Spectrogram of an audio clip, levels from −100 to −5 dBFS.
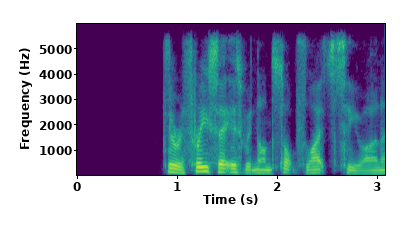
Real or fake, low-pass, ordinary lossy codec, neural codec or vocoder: fake; 5.4 kHz; Opus, 64 kbps; codec, 16 kHz, 2 kbps, FreqCodec, larger model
